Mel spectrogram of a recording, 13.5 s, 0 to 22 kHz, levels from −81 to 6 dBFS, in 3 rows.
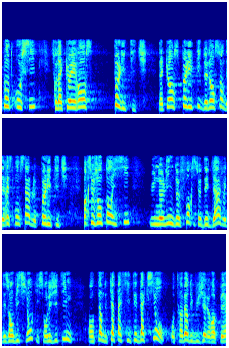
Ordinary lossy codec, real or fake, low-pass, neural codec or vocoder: none; real; 5.4 kHz; none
